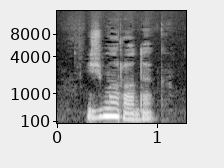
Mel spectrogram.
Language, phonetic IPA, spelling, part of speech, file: Polish, [ˌʑĩmɔˈrɔdɛk], zimorodek, noun, LL-Q809 (pol)-zimorodek.wav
